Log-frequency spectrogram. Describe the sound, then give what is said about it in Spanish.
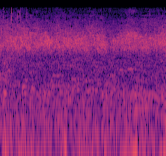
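Birds chirp and coo overhead in a steady outdoor chorus, fairly faint and continuous over a broad background hiss, with no single call standing out. “Pajaritos suenan.”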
